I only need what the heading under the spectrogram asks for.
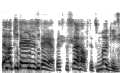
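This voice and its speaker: A man's voice: high voice, very animated, normal speed, husky, no echo. A man co-hosting a casual podcast, tossing in dry wisecracks. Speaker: podcast co-host. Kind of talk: casual banter.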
